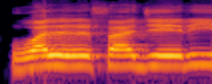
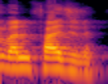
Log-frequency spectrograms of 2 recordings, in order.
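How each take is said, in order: First: The word ends with an added i vowel. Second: The word ends on a bare r sound. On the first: The reader joins it to the next word. "मिला के पढ़ते हैं ... इसके ऊपर कसरा आ जाएगा" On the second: The reader stops after this word. "वक़्फ़ के अंदर ... दोनों साकिनों को पढ़ा जाता है"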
